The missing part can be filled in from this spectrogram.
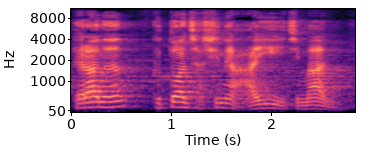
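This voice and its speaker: A man's voice: medium pitch, very animated, normal speed. A man preaching, retelling a story earnestly with many fillers. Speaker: evangelist preacher. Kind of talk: storytelling sermon. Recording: roomy echo with faint music.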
